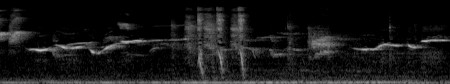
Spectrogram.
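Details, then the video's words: Young white-rumped shama, six months old, practising singing: a series of fluid, warbling whistles that rise and fall, with a few harsh scratchy notes in the middle and a constant low background hum. "Chòe lửa mái ổ tập hót"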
